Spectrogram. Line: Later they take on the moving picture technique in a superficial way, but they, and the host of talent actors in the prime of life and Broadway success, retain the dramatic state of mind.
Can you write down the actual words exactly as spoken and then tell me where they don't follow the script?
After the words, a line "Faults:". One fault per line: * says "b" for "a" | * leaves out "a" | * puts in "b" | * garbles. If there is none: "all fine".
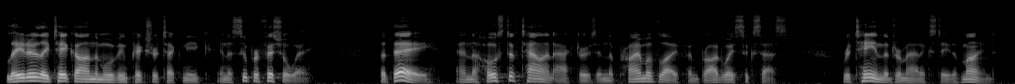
Later they take on the moving picture technique in a superficial way, but they, and the host of talent actors in the prime of life and Broadway success, retain the dramatic state of mind.
Faults:
all fine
